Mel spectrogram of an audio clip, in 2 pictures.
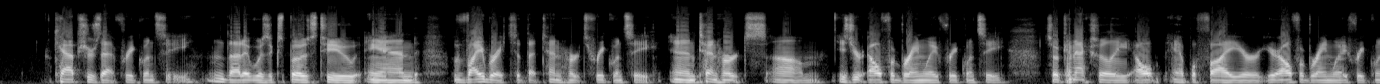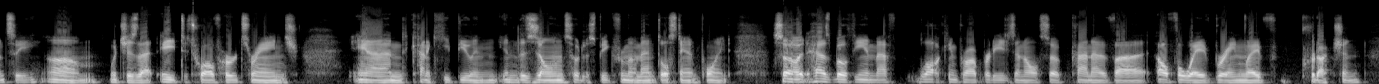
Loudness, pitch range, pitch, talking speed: -14 LUFS, 95-105 Hz, 100 Hz, 165 wpm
